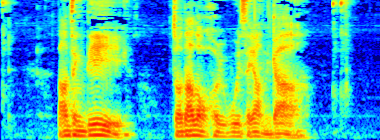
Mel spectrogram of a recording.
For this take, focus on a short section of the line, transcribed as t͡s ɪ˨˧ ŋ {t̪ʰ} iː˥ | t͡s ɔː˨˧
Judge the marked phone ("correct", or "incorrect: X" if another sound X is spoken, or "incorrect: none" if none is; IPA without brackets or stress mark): incorrect: t̪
